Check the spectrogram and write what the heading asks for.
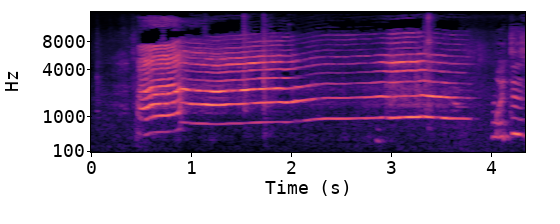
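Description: A young child's voice holding one long, high 'aaah' for about three seconds, rising slightly in pitch before stopping. He is sounding out his own voice through a newly activated cochlear implant.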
